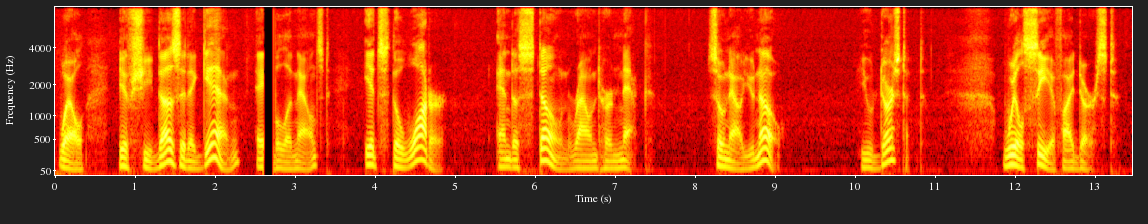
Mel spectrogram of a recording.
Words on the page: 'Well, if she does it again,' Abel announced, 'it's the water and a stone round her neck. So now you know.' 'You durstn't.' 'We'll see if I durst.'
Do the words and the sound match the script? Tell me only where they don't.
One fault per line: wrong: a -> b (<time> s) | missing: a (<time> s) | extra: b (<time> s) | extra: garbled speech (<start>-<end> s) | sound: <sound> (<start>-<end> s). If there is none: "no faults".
sound: dropout (2.6-2.7 s)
